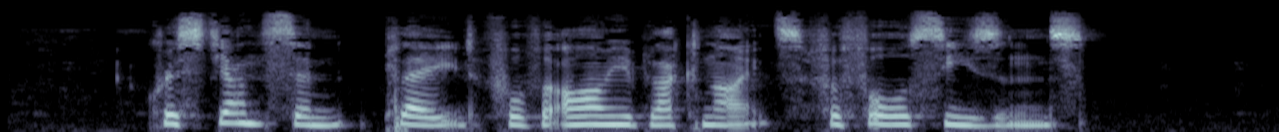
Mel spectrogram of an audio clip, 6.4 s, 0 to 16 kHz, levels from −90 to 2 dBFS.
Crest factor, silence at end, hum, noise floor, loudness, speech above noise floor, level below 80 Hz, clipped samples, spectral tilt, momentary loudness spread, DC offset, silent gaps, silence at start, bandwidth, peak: 18 dB; 1 s; none; -80 dBFS; -25 LUFS; 54 dB; -60 dBFS; under 0.1%; -2.5 dB/octave; 8 LU; under 0.1%; none; 0.75 s; 11.5 kHz; -8 dBFS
